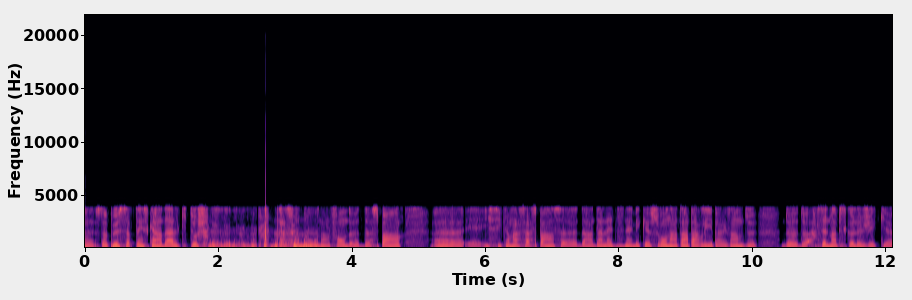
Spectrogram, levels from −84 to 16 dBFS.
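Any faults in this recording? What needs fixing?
A codec payload misread runs from 1.76 to 3.51 s, between "peu certains scandales qui" and "dans le fond de". Harsh distortion buries the speech there. The decoder reads the G.726 code words in reversed bit order. Configure both ends to use the same G.726 bit packing.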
